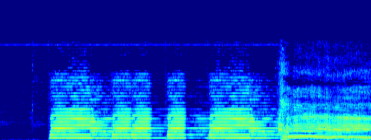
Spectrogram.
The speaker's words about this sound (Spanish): Primero va la de prueba. Esta es la de prueba, repito. Esta es solo de prueba para que recuerden cómo se toca el claxon cuando escuchas Jordi Nexa.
